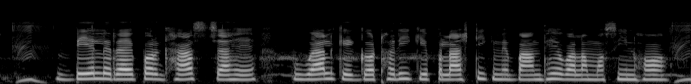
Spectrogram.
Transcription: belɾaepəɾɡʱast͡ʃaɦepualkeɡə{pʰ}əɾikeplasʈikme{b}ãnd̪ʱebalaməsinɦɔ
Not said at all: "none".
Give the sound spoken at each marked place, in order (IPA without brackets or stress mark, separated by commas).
ʈʰ, b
